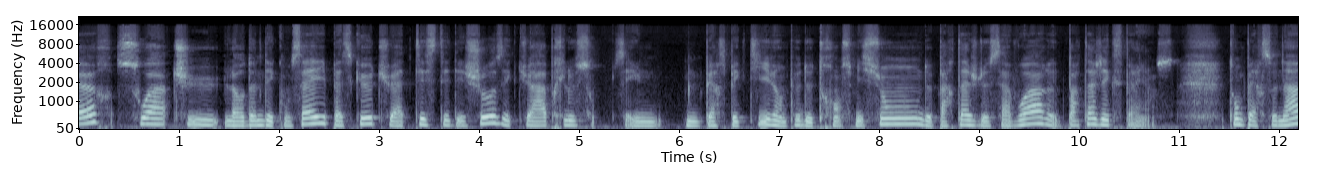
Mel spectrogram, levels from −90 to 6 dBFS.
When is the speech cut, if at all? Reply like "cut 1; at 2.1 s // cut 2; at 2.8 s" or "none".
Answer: cut 1; at 4.9 s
